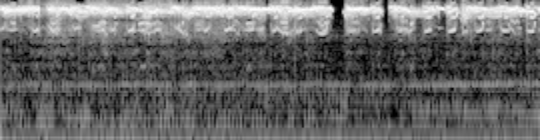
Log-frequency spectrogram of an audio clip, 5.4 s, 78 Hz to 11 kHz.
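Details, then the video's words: Great tit chicks being fed by their parents: a continuous, very high-pitched hissing and squealing chorus of begging that breaks off briefly twice, with a faint low hum beneath. "Karmienie sikorek 44 PARUS MAJOR"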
